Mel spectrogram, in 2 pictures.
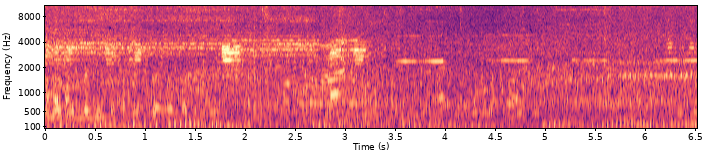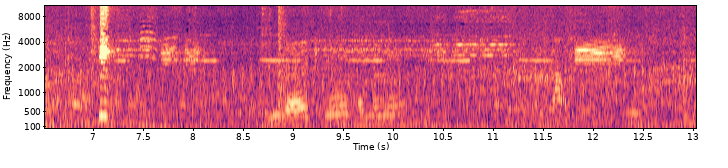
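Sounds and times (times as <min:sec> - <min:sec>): street traffic: 0:00.0 - 0:13.0.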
